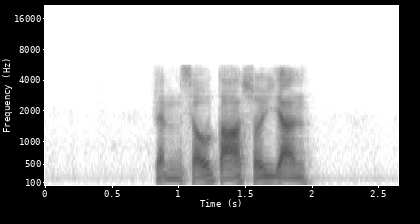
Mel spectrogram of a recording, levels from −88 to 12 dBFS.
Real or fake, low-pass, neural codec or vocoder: fake; 5.4 kHz; codec, 16 kHz, 1 kbps, FunCodec, trained on Chinese and English, 50 frames a second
